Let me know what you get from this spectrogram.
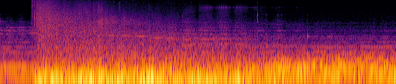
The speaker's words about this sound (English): The sound of the explosion echoed across the West African landscape, wildlife taking flight.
